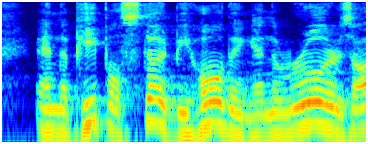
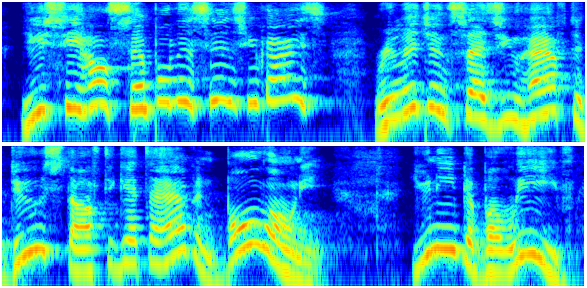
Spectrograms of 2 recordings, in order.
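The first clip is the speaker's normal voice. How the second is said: high, urgent preaching voice; pleading street sermon, pitch raised throughout; fiery preaching; 7 semitones higher than usual. Acted. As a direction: preach it out to the crowd with conviction. Street preacher at full force.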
